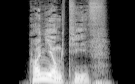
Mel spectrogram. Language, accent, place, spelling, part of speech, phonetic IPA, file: German, Germany, Berlin, Konjunktiv, noun, [ˈkɔnjʊŋktiːf], De-Konjunktiv.ogg
- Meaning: subjunctive mood; conjunctive mode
